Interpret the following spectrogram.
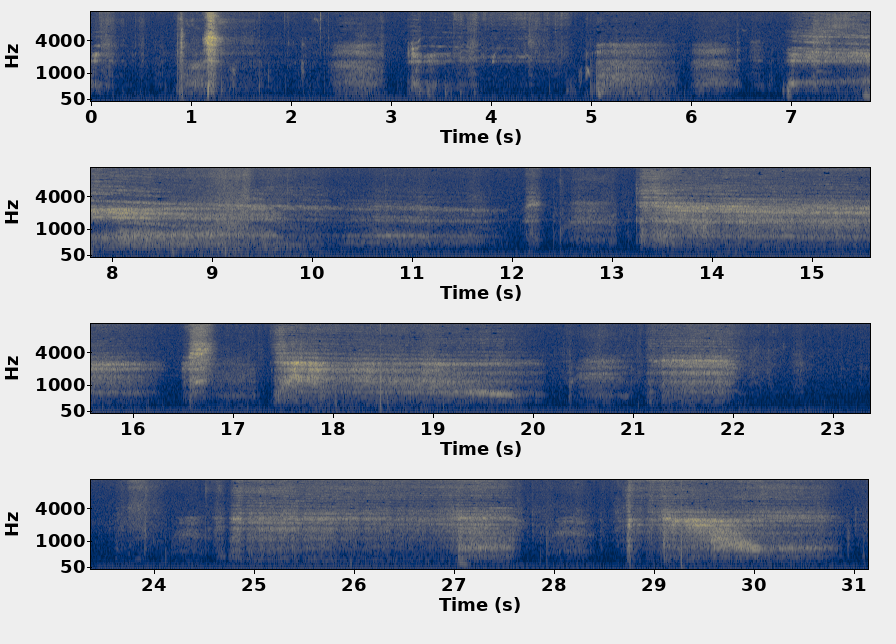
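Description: A soft silicone hippo-shaped balloon being blown up by mouth through its tail: a series of long, noisy blows of air, some with a wavering squeak, broken by short pauses for breath.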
